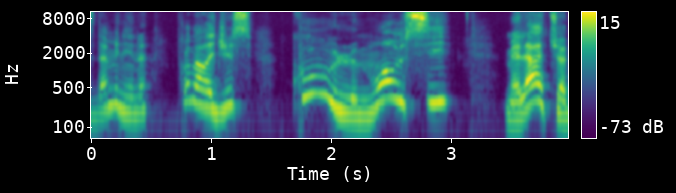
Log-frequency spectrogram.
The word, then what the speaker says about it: cool: «Cool». «Cool». E eu acho que você percebeu que a pronúncia é à la française, um pouco diferente do inglês. Portanto, a gente diz cool.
